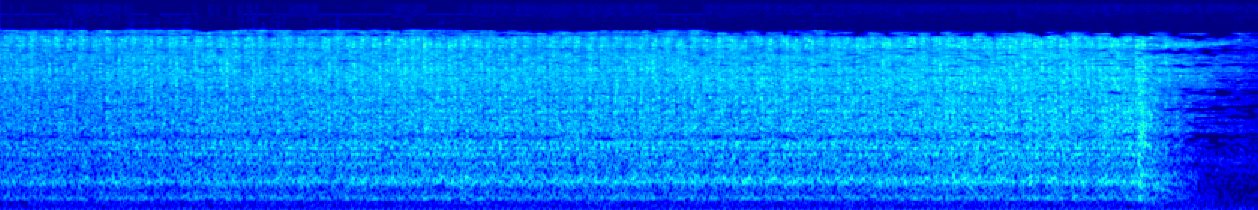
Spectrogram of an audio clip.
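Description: Toyota car engine idles with a steady, even mechanical hum and faint rattle for most of the stretch, then cuts off with a brief click and fades away near the end.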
